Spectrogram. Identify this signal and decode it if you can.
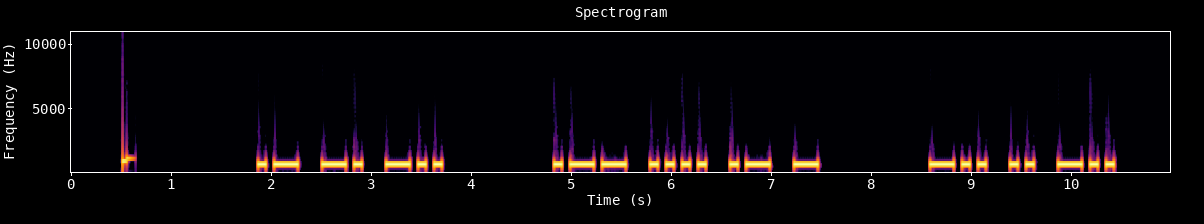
Morse code, heard as a keyed tone, about 15 wpm, 700 Hz. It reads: AND WHAT DID
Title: 2x Word-Spacing - Sentences from Top 100 Words - 15wpm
